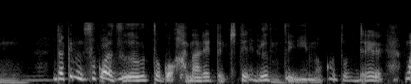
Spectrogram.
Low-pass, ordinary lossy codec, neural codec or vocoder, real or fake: 7.2 kHz; MP3, 64 kbps; codec, 24 kHz, 1.5 kbps, HILCodec; fake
